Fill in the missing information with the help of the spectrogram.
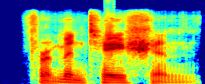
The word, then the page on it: fermentation: American English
